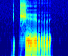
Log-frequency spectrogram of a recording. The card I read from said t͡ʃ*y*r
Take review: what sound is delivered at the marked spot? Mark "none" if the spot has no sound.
ɪ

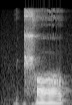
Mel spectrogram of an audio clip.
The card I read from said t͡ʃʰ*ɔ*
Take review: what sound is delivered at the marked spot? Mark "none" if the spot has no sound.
ɔ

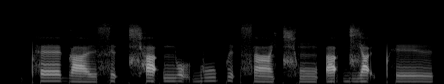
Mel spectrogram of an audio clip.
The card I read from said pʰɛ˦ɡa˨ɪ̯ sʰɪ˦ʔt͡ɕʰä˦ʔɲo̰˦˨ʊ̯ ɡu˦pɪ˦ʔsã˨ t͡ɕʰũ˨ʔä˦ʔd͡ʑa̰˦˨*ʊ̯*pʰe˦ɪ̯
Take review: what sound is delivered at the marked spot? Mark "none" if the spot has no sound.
ɪ̯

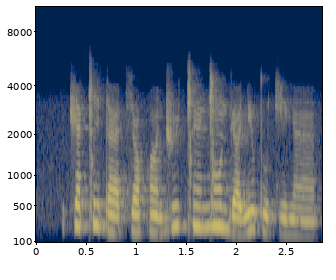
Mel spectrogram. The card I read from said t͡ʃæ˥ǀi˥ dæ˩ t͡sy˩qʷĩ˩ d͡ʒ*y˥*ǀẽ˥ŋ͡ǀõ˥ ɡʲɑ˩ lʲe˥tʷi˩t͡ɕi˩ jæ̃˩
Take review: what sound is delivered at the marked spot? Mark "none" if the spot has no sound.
y˥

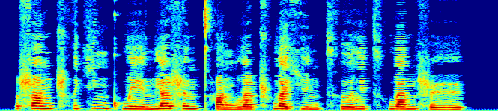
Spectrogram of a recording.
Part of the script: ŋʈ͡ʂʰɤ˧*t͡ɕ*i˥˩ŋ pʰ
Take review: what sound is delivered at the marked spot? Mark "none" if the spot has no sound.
t͡ɕ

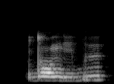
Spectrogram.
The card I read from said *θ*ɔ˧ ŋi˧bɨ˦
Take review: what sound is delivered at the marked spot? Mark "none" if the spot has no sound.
d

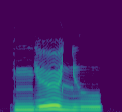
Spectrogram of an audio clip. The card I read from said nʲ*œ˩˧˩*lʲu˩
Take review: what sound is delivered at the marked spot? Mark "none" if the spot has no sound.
œ˩˧˩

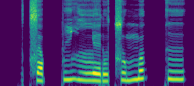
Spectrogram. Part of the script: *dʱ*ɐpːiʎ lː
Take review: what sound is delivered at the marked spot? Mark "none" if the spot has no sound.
t͡s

